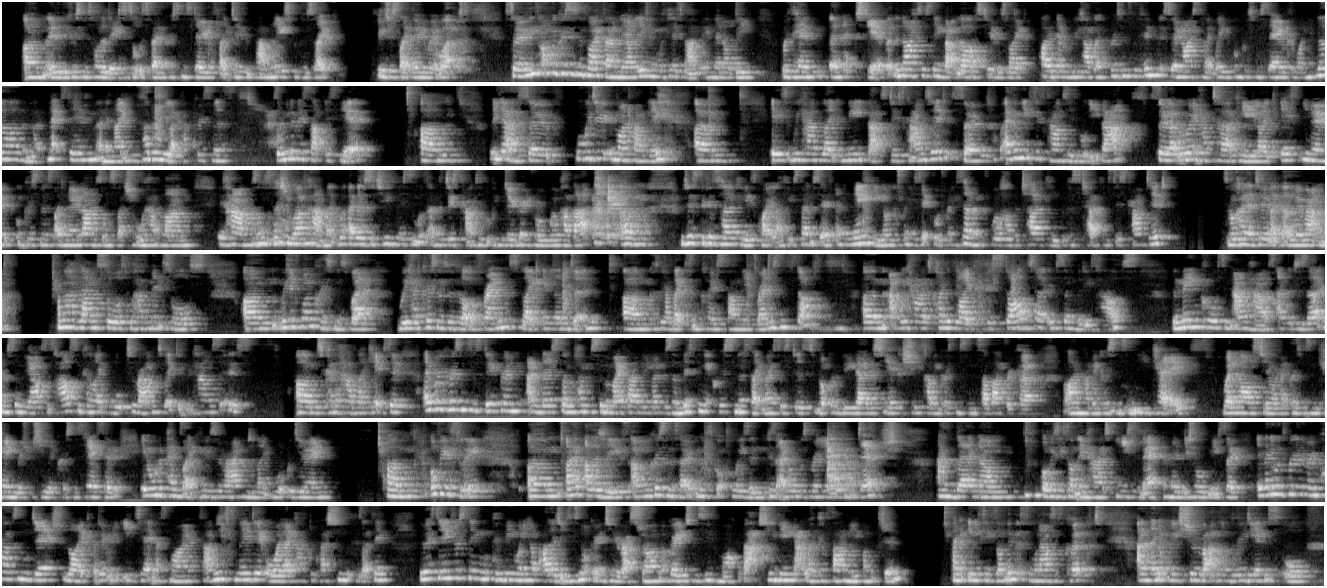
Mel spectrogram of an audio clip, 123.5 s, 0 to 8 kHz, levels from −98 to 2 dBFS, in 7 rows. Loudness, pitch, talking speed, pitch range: -19 LUFS, 215 Hz, 220 wpm, 195-240 Hz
